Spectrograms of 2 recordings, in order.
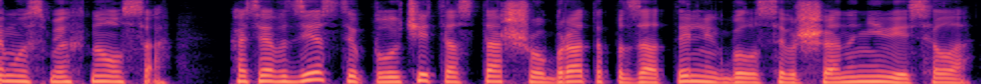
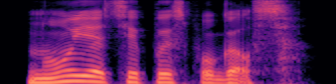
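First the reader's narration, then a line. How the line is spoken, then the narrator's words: Snort. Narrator (Russian): хмыкнул он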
